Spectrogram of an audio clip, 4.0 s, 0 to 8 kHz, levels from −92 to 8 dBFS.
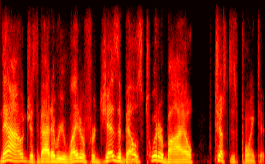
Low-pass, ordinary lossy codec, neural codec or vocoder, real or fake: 7.2 kHz; Opus, 16 kbps; codec, 24 kHz, 0.9 kbps, WavTokenizer, medium speech release version 2; fake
